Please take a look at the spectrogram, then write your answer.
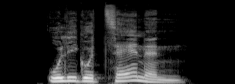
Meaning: inflection of oligozän: 1. strong genitive masculine/neuter singular 2. weak/mixed genitive/dative all-gender singular 3. strong/weak/mixed accusative masculine singular 4. strong dative plural
- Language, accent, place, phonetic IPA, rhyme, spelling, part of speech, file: German, Germany, Berlin, [oliɡoˈt͡sɛːnən], -ɛːnən, oligozänen, adjective, De-oligozänen.ogg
